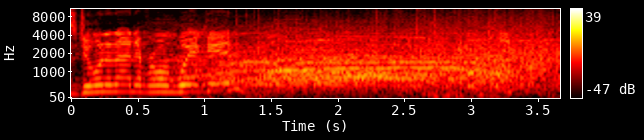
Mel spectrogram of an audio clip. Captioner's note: cheering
